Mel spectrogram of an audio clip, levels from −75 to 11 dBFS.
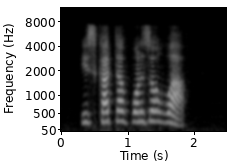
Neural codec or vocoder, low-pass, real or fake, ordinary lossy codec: codec, 16 kHz, 0.2 kbps, FocalCodec; 7.2 kHz; fake; AAC, 32 kbps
